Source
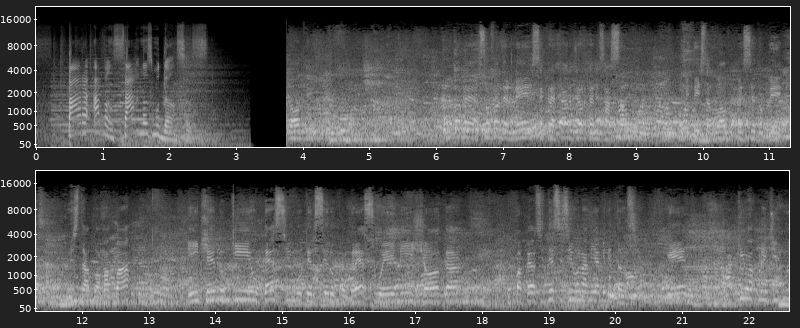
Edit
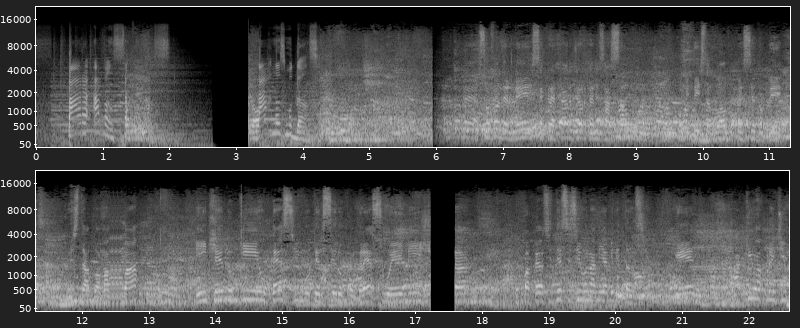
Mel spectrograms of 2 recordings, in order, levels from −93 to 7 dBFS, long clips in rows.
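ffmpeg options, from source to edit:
-filter_complex "[0:a]asplit=10[a][b][c][d][e][f][g][h][i][j];[a]atrim=end=1.362[k];[b]atrim=start=3.918:end=4.272[l];[c]atrim=start=2.278:end=3.922[m];[d]atrim=start=1.358:end=2.282[n];[e]atrim=start=4.268:end=5.95,asetpts=PTS-STARTPTS,afade=t=out:st=1.678:d=0.004:c=hsin[o];[f]atrim=start=5.95:end=12.472,asetpts=PTS-STARTPTS,afade=t=in:d=0.83[p];[g]atrim=start=12.408:end=12.472[q];[h]atrim=start=12.408:end=17.11,asetpts=PTS-STARTPTS,afade=t=out:st=4.698:d=0.004:c=hsin[r];[i]atrim=start=17.11:end=17.48,asetpts=PTS-STARTPTS,volume=0[s];[j]atrim=start=17.48,asetpts=PTS-STARTPTS,afade=t=in:d=0.004:c=hsin[t];[k][l]acrossfade=d=0.004:c1=hsin:c2=hsin[u];[u][m]acrossfade=d=0.004:c1=hsin:c2=hsin[v];[v][n]acrossfade=d=0.004:c1=hsin:c2=hsin[w];[o][p]concat=n=2:v=0:a=1[x];[w][x]acrossfade=d=0.004:c1=hsin:c2=hsin[y];[y][q]acrossfade=d=0.004:c1=hsin:c2=hsin[z];[r][s][t]concat=n=3:v=0:a=1[aa];[z][aa]acrossfade=d=0.004:c1=hsin:c2=hsin"

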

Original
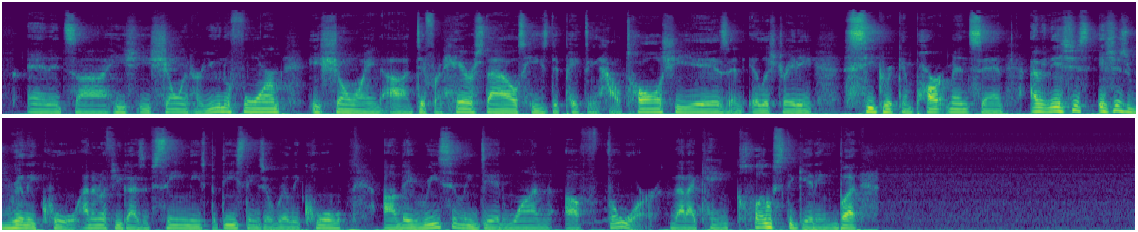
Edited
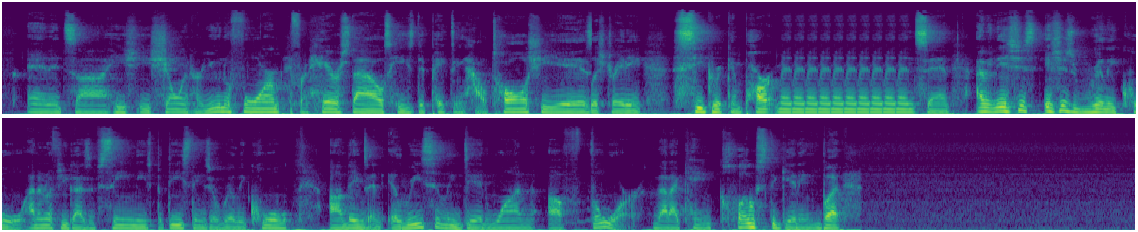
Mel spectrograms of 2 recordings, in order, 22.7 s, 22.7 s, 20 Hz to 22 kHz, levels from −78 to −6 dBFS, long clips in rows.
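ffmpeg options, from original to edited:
-filter_complex "[0:a]asplit=14[a][b][c][d][e][f][g][h][i][j][k][l][m][n];[a]atrim=end=2.882[o];[b]atrim=start=4.218:end=7.232[p];[c]atrim=start=7.598:end=9.602[q];[d]atrim=start=9.468:end=9.602[r];[e]atrim=start=9.468:end=9.602[s];[f]atrim=start=9.468:end=9.602[t];[g]atrim=start=9.468:end=9.602[u];[h]atrim=start=9.468:end=9.602[v];[i]atrim=start=9.468:end=9.602[w];[j]atrim=start=9.468:end=9.602[x];[k]atrim=start=9.468:end=9.602[y];[l]atrim=start=9.468:end=15.502[z];[m]atrim=start=7.228:end=7.602[aa];[n]atrim=start=15.498[ab];[o][p]acrossfade=d=0.004:c1=hsin:c2=hsin[ac];[ac][q]acrossfade=d=0.004:c1=hsin:c2=hsin[ad];[ad][r]acrossfade=d=0.004:c1=hsin:c2=hsin[ae];[ae][s]acrossfade=d=0.004:c1=hsin:c2=hsin[af];[af][t]acrossfade=d=0.004:c1=hsin:c2=hsin[ag];[ag][u]acrossfade=d=0.004:c1=hsin:c2=hsin[ah];[ah][v]acrossfade=d=0.004:c1=hsin:c2=hsin[ai];[ai][w]acrossfade=d=0.004:c1=hsin:c2=hsin[aj];[aj][x]acrossfade=d=0.004:c1=hsin:c2=hsin[ak];[ak][y]acrossfade=d=0.004:c1=hsin:c2=hsin[al];[al][z]acrossfade=d=0.004:c1=hsin:c2=hsin[am];[am][aa]acrossfade=d=0.004:c1=hsin:c2=hsin[an];[an][ab]acrossfade=d=0.004:c1=hsin:c2=hsin"

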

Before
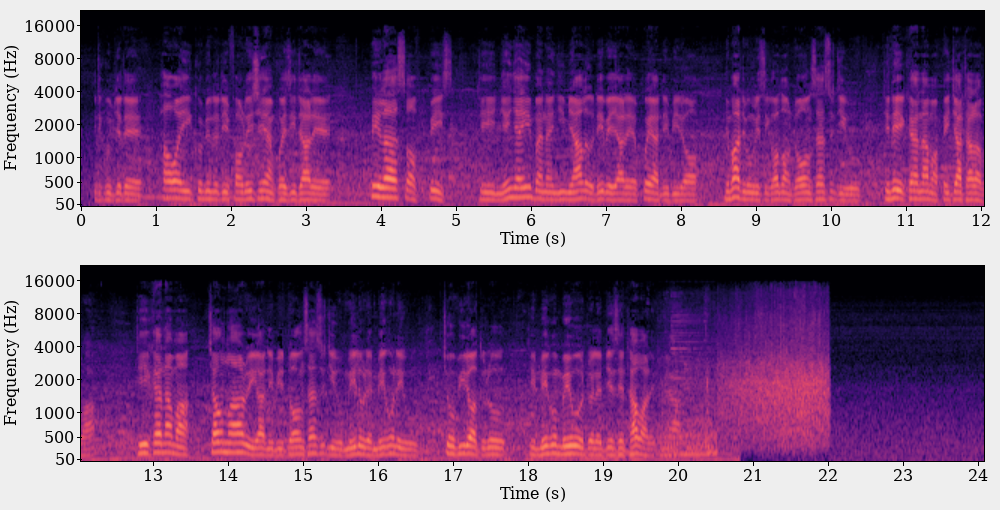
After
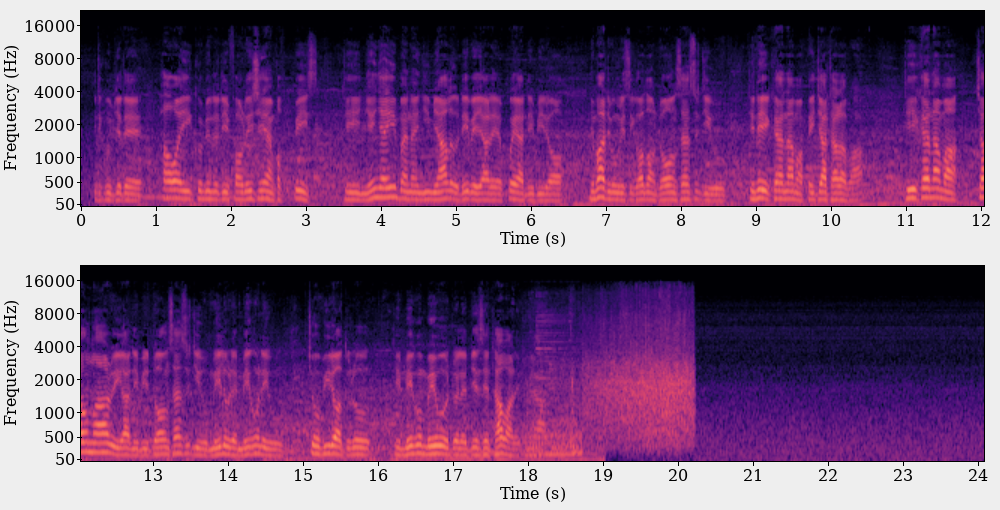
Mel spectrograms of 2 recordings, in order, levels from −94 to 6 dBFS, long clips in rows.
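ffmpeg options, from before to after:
-filter_complex "[0:a]asplit=2[a][b];[a]atrim=end=2.612[c];[b]atrim=start=4.408[d];[c][d]acrossfade=d=0.004:c1=hsin:c2=hsin"

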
